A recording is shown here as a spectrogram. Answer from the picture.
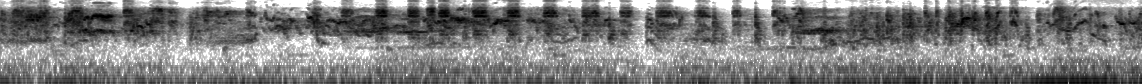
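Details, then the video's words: A flock of budgies giving happy chirps: a steady, dense stream of high twittering and scratchy warbled notes with no pauses, bright and chattering throughout. "cute budgies making happy sound"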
